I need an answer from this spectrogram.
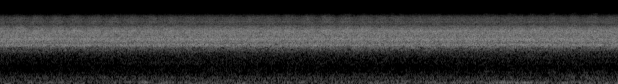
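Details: Summer cicada chorus recorded at Chionji Temple, Kyoto, Japan: a constant, high, sizzling drone of numerous insects, even in loudness from start to finish, nothing else clearly audible.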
